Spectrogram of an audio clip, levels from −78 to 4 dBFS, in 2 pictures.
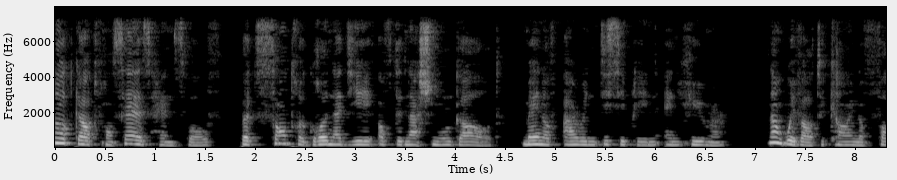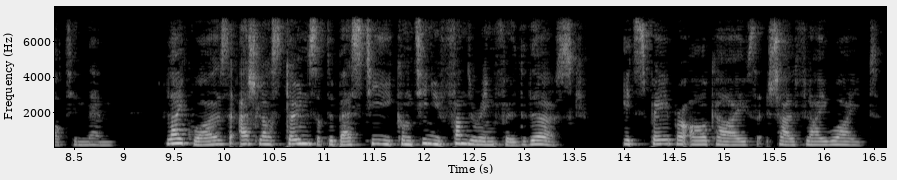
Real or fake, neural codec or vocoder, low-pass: real; none; 7.2 kHz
